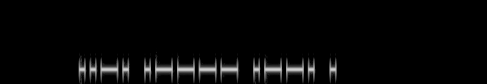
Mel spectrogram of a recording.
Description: Morse code, heard as a keyed tone, about 21 wpm, 700 Hz. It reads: F1PE
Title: DXCC-100 Call Signs - 4 Characters - 22wpm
